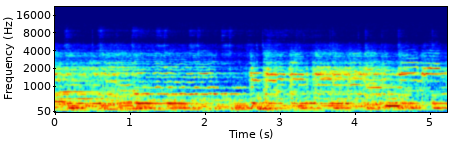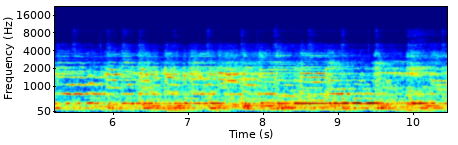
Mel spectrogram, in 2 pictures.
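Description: Live rock band playing: electric guitar over drums, with regular drum and cymbal strokes keeping a steady beat.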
